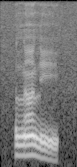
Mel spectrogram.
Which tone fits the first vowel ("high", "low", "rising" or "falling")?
high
